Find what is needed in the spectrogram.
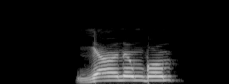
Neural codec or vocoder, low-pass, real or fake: none; 5.4 kHz; real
